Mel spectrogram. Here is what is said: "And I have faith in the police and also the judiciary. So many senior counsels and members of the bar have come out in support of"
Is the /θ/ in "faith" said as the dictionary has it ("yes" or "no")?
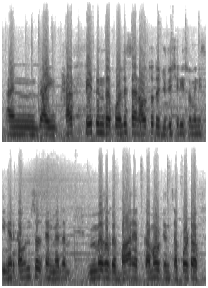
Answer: no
